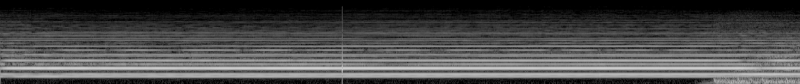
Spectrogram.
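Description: Ice hockey arena goal horn sounding one long, steady, loud blast of several tones at once. About seven seconds in, the goal song with a heavy beat starts underneath it.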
